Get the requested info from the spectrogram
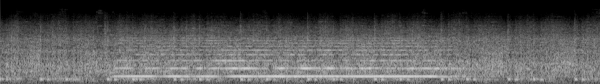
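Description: Indian Railways express coaches passing close by at speed, wheels clattering in a steady rhythm over the rails. About a second in, a train horn sounds one long steady note lasting about three and a half seconds.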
